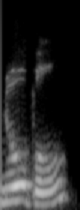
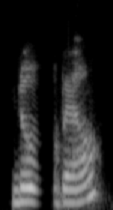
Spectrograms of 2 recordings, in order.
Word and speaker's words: Nobel: The word Nobel Prize is not as in being noble. It is actually after a name of a person, Alfred Nobel. I think it's pronounced Nobel.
